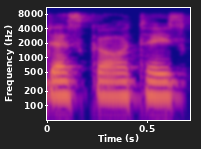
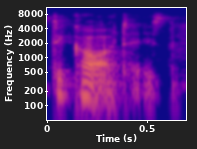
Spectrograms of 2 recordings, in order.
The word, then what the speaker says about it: Descartes: Renee Dartes and I I apologize cuz I always call him Desgartes cuz that's how it's spelled but it's really nice Dartates and he is the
